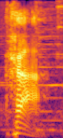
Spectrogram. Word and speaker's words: Ra: sabia que em copita o nome do sol em egípcio antigo se pronunciava rá no final havia uma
